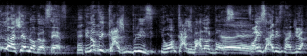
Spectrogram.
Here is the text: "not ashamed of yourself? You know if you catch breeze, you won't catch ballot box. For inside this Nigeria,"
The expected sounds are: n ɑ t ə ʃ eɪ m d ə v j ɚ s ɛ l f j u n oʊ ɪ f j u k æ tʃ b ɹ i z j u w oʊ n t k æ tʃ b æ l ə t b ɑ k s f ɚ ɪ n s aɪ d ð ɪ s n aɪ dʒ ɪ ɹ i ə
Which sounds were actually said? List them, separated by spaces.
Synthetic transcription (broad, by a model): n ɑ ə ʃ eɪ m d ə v j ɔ s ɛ l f j u n oʊ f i k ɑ ʃ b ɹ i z j u w oʊ n t k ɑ ʃ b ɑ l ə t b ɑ s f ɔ ɪ n s aɪ d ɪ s n aɪ dʒ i ɹ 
